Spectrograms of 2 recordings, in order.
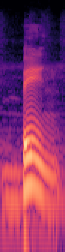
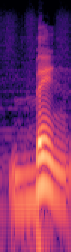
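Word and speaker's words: בן: Hijo en el hebreo se dice Ben. ¿Cómo se dice? Ben.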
